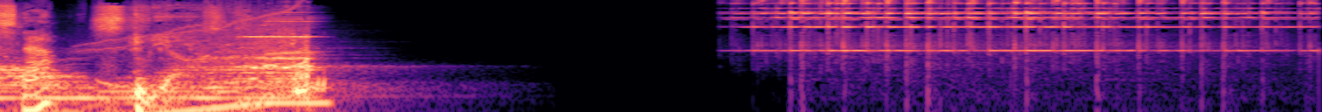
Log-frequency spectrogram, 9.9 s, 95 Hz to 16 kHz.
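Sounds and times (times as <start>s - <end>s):
speech: 0.1s - 2.5s
bell ringing: 5.5s - 9.9s.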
